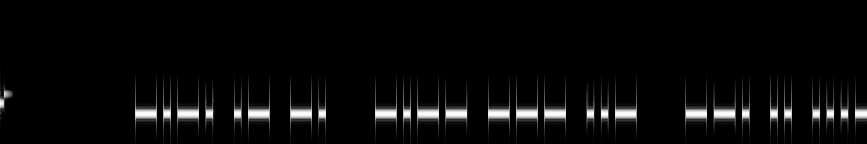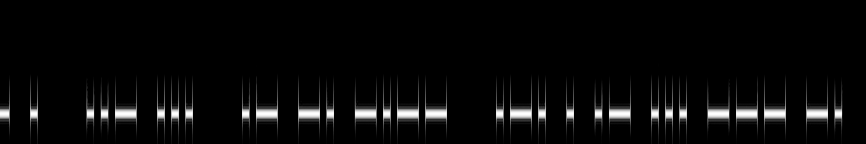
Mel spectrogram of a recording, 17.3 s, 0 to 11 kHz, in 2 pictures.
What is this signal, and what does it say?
Morse code, heard as a keyed tone, about 17 wpm, 700 Hz. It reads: CAN YOU GIVE US ANY REASON
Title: Sentences from Top 1100 Words 17wpm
